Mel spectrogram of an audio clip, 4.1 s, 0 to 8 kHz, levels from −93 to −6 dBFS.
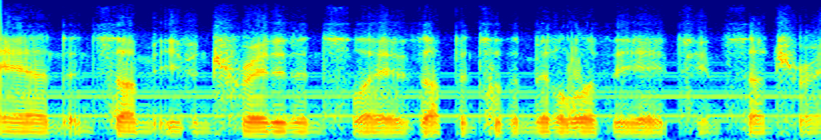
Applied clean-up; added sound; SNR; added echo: none; Wind instrument, woodwind instrument; 14 dB; none.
